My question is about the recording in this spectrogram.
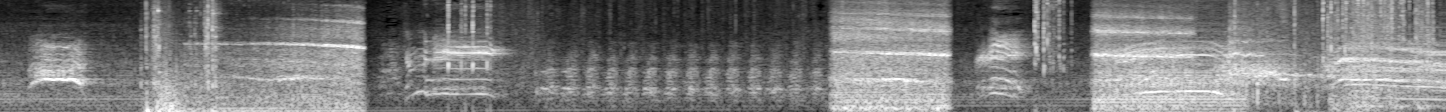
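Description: Cartoon sound effects of a seagull diving: a short squawk, then loud rushing whooshes of air with a falling whistle. These are broken by a stretch of quick rattling chatter at about five beats a second.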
